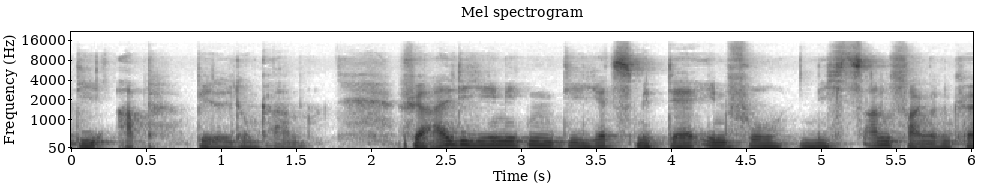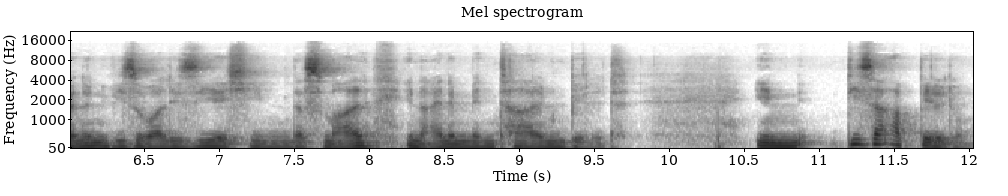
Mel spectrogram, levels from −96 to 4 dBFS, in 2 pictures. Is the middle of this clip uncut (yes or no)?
yes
